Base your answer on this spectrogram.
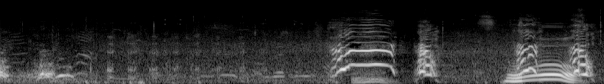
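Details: Long drawn-out bays from Basset Hounds among 37 dogs walking four miles on Exmouth beach, the 91st group walk; two sustained, slightly wavering howls follow murmured human voices and short yips.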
